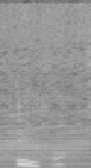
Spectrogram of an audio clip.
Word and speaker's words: covert: Covert. Yeah, it's funny, we say overt, but we do not say overt, we say covert. Okay, so the accent is different.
